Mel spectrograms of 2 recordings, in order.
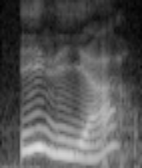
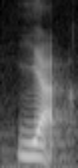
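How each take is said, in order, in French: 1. Le son L est bien prononcé. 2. Le son L est complètement supprimé.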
